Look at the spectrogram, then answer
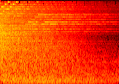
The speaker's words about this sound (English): All of a sudden, there was a loud crash of thunder, and a shining light began to slice through the clouds.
